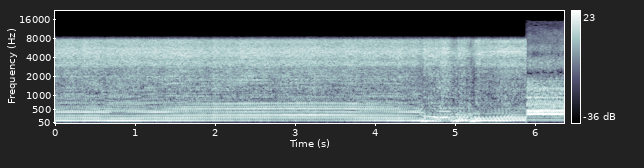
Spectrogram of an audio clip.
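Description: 1955 Chevrolet engine held at high revs while its rear tires spin in a burnout, a steady hiss of tire spin under the engine note. About four and a half seconds in the revs drop and waver, and near the end the sound switches abruptly to the engine running steadily at a higher pitch.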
